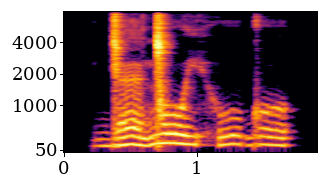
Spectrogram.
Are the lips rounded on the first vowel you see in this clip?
no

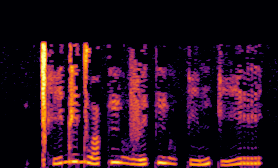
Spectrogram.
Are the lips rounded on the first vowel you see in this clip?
no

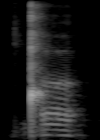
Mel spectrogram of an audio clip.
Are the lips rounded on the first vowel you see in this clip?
no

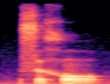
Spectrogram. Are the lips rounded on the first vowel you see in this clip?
no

